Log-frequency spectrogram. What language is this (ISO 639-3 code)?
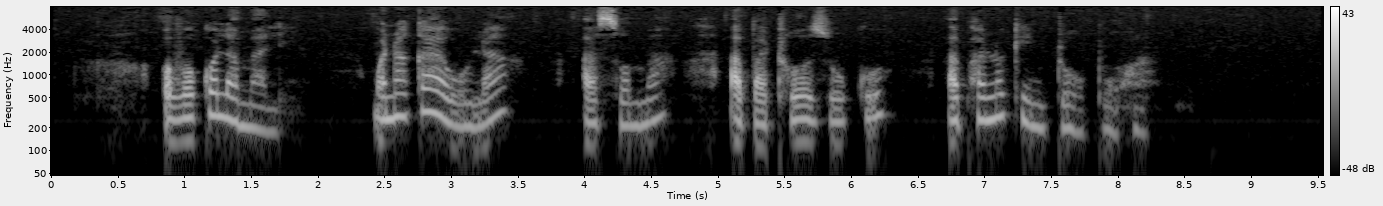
eko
